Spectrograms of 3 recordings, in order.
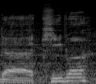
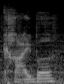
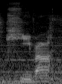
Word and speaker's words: Kiba: It was that and Kiba. I pronounced it Kaiba.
